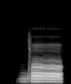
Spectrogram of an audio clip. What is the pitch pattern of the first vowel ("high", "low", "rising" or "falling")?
low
